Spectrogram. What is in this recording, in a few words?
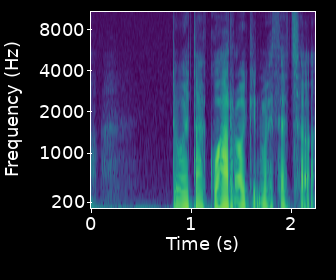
"gwarrog", Welsh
